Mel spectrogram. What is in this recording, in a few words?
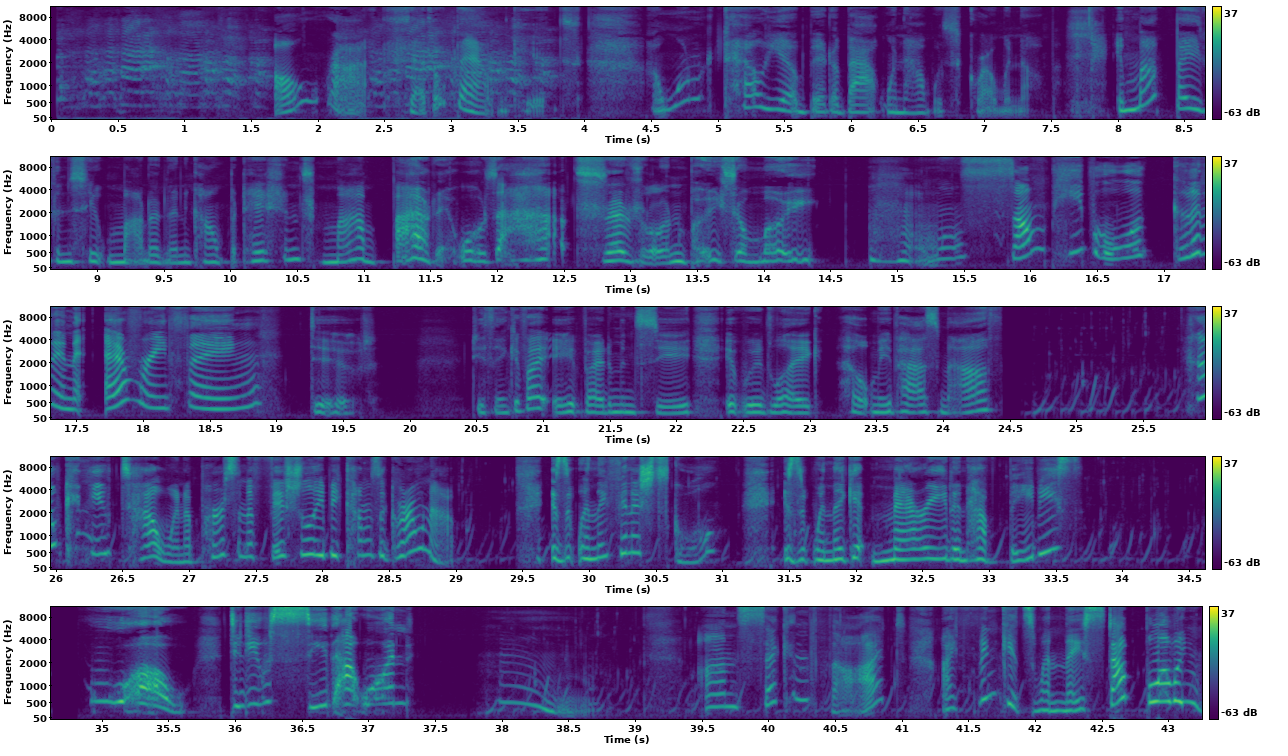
Animation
